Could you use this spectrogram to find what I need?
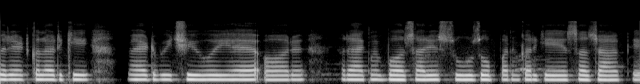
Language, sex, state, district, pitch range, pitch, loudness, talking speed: Hindi, female, Bihar, Patna, 215-220 Hz, 220 Hz, -13 LUFS, 160 wpm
